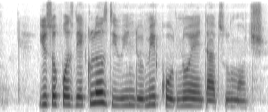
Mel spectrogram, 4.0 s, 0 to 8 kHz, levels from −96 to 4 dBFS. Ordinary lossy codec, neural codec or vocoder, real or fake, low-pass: none; none; real; 7.2 kHz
